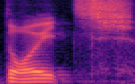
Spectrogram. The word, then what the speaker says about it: Deutsch: The oi sound comes from the German you pronounce it oi. Oh, like Deutsch. Ah, I see, yeah, Deutsch. Like the German Deutsch. Yeah, it is EU in the German.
